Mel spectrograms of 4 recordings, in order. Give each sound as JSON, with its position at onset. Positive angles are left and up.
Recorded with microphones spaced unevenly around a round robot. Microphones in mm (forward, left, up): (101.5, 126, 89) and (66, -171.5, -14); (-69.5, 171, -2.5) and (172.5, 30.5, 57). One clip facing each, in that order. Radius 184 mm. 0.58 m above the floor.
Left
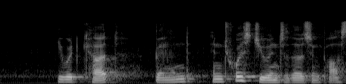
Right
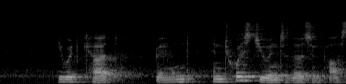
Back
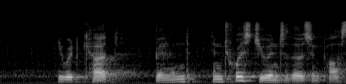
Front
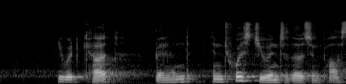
{"t": 0.6, "sound": "a man speaking", "azimuth_deg": 70, "distance_m": 0.8}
